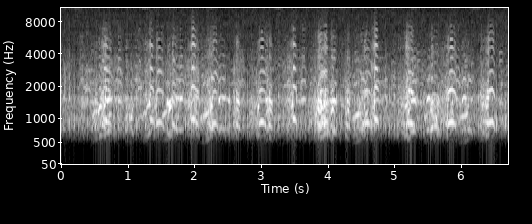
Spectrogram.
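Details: Wild Canada geese descending to land on the Rogue River in Oregon at day's end; loud, overlapping nasal honks come in rapid bursts from a large flock, steady and unbroken.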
